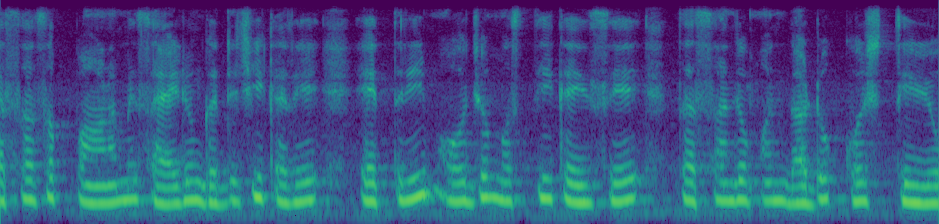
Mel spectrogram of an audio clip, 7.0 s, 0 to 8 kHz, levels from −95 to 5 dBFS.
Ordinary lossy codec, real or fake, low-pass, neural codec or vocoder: none; real; 7.2 kHz; none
